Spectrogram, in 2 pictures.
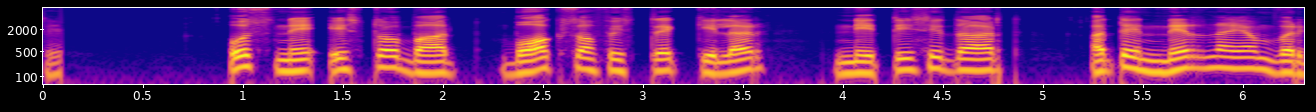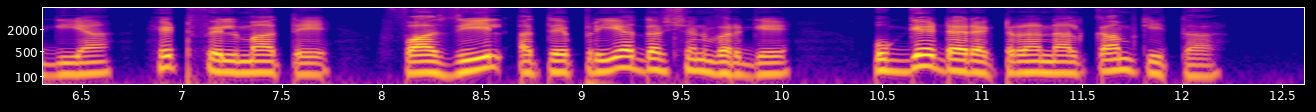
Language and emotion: Punjabi, neutral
